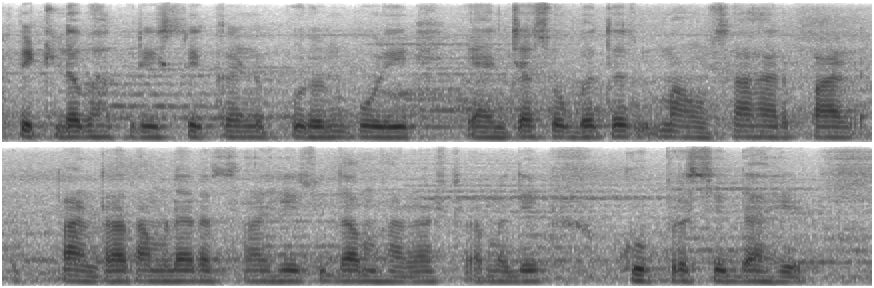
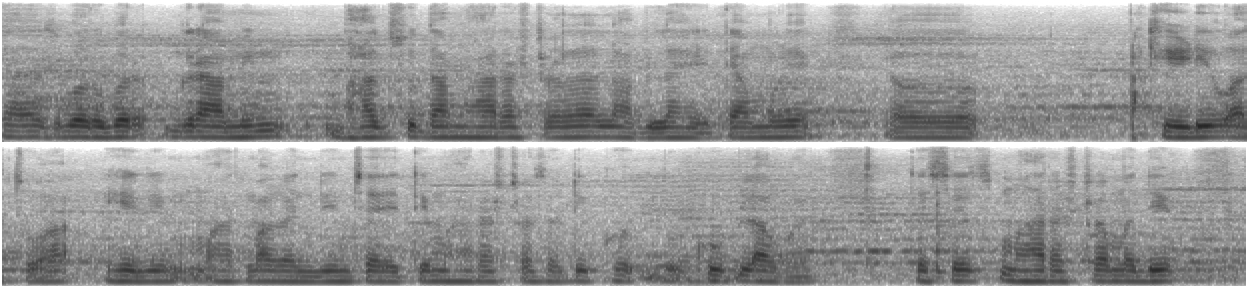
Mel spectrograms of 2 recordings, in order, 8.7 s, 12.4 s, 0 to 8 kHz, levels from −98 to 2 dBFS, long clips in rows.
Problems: constant background noise, background conversations at intervals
